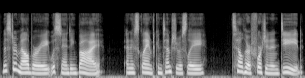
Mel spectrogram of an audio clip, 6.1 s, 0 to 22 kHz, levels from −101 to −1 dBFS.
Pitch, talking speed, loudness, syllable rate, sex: 200 Hz, 120 wpm, -18 LUFS, 4.5 syllables/s, female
